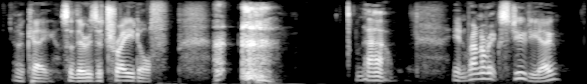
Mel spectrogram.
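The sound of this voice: A man's put-on character voice, raspy and croaky, medium in pitch, at a moderate pace with long, frequent pauses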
